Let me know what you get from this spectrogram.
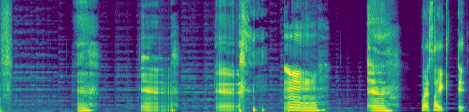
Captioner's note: various 'ehhh' noises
